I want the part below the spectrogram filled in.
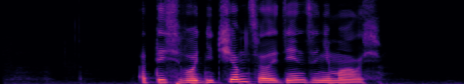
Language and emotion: Russian, neutral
